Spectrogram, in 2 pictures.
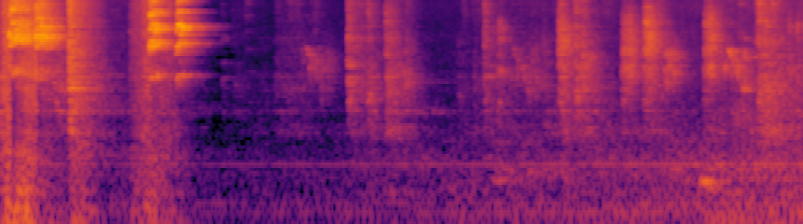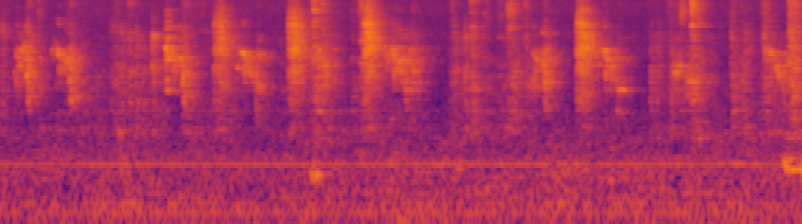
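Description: Small caged birds calling in quick, short chirps and squawks, with wings fluttering against the wire cage. Two loud bursts come in the first two seconds, and a low steady hum runs underneath.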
